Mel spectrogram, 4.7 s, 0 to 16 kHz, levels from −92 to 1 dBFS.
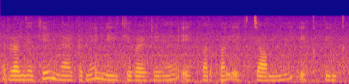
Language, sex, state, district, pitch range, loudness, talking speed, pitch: Hindi, female, Chhattisgarh, Raipur, 180-210 Hz, -19 LUFS, 195 wpm, 190 Hz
